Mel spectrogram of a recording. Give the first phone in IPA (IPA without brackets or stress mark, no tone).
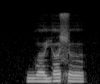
w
